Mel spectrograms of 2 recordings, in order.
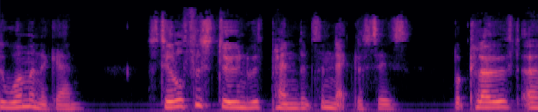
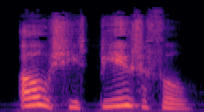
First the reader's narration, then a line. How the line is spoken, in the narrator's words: cried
